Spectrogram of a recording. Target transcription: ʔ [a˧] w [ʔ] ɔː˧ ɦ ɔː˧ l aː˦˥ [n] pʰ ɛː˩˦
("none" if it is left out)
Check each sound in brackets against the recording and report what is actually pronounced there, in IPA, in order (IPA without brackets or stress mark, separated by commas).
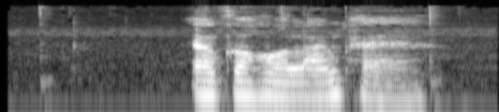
ɛ˧, k, ŋ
